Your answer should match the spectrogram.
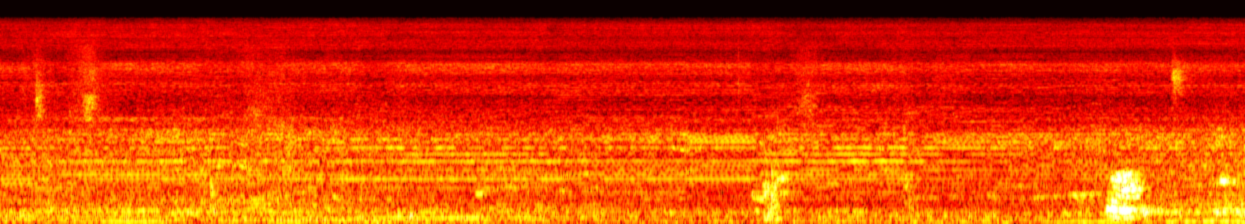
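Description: Faint, steady buzz of electric hair clippers running. A short voice-like sound comes near the end.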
